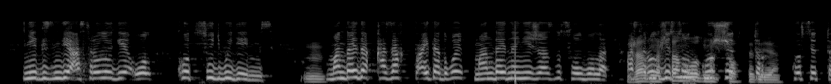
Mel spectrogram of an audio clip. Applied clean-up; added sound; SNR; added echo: classical method spectral subtraction.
